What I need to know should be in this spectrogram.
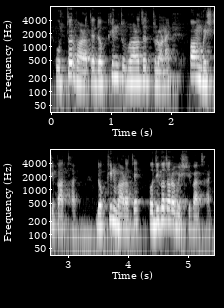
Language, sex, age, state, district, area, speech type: Bengali, male, 18-30, West Bengal, Purulia, urban, spontaneous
